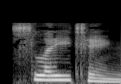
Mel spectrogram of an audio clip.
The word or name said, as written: slating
